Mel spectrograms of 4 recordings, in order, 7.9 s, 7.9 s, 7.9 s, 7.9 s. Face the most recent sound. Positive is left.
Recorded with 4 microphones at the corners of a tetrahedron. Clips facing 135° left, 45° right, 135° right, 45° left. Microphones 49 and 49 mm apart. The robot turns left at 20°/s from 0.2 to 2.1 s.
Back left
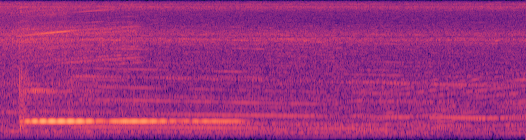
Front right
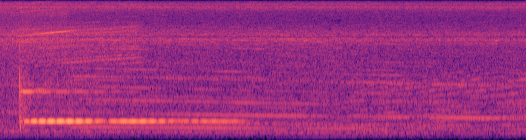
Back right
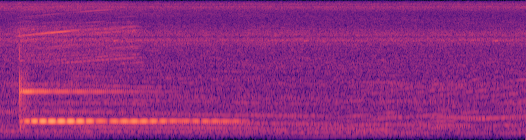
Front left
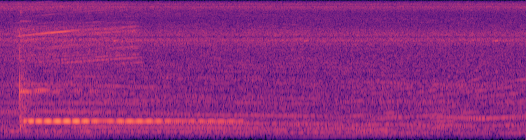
turn(degrees=-110)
